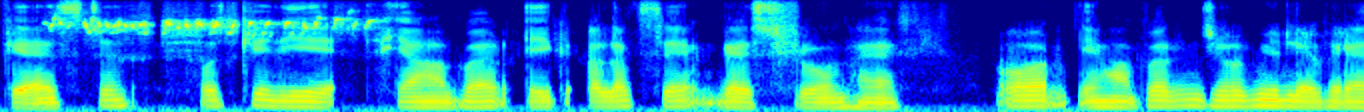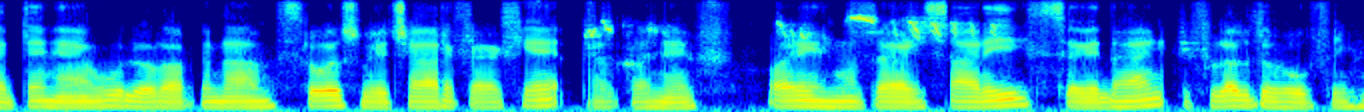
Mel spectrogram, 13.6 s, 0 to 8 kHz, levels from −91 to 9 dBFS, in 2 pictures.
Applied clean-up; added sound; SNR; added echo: neural diffusion model UNIVERSE++.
